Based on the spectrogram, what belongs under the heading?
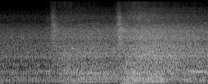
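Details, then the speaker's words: Subaru BRZ (FA20) after refitting a missing direct-injector seal that caused a knock: quick throttle blips rise and fall cleanly with no pops or misses, very quiet, no fuel smell; normal revving. "And it sounds really quiet too, which is nice. It sounds ultra quiet."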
